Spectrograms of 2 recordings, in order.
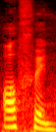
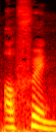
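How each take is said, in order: First: The t sound is silent in the middle. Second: The t sound is silent in the middle.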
